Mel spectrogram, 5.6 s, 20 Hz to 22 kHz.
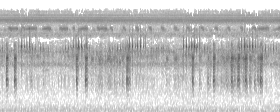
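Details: Narrow-mouthed frogs (Microhyla pulchra) in a rice field at Mae Hia, Chiang Mai, Thailand, in 2014, males calling to draw females. Bursts of short buzzy pulsed croaks in clusters of two to four, backed by a steady high insect drone.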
